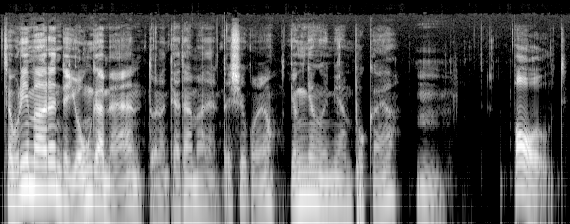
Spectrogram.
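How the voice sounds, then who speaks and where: A man teaching English as a channel host, explaining calmly and patiently and drawing out the example sentences in a relaxed, podcast-style lesson. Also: medium pitch, fast talker, no echo.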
